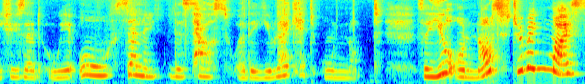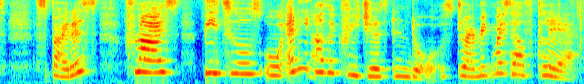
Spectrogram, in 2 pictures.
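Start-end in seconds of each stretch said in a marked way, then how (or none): 0.5-3.8 angry whisper. Acted. Mum grinds teeth. 4.2-11.6 scolding mum. Acted.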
